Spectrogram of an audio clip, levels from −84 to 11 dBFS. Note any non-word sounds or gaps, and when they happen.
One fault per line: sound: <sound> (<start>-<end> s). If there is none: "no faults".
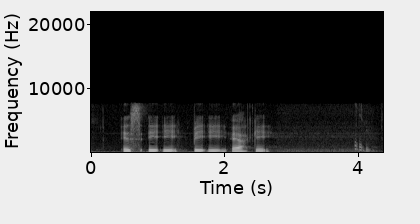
sound: chirp (4.0-4.2 s)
